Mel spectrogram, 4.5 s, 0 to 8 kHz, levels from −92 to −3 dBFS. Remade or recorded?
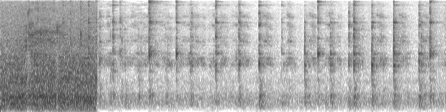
recorded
